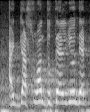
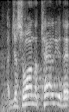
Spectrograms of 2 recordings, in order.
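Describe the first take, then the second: First: It is spoken with a Madurese accent. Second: It is spoken with a British English accent. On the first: It makes people laugh. The speaker calls it wrong. "bahasa Inggris logat Madura" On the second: It sounds pleasant. The speaker calls it right. "enaknya tuh bahasa Inggris, logat Inggris"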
